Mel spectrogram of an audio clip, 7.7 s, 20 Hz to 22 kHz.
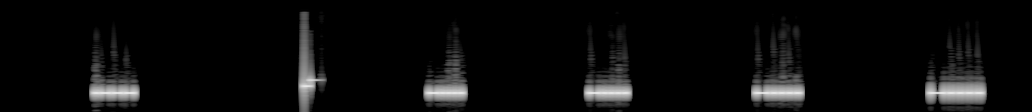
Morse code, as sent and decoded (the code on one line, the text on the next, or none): .--- / -.... -.... -.... -....
J 6666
